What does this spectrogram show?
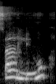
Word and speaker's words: salut: that you see at the end of a word you will make it silent. So T is not coming in the list of CR L. So we are making it silent. We are not pronouncing it and the whole pronunciation becomes sal which means hi or hello.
